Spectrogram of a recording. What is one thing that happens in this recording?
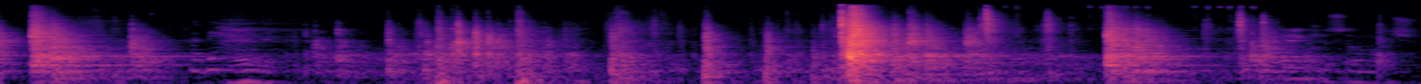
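Foosball rods spin and the ball clacks sharply against plastic players and the table walls.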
